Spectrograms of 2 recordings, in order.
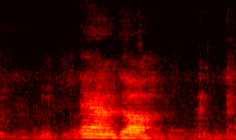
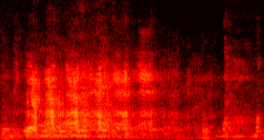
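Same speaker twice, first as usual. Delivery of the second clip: breathy laugh; 7 semitones higher than usual. Real, not acted. Laughing at dope line.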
